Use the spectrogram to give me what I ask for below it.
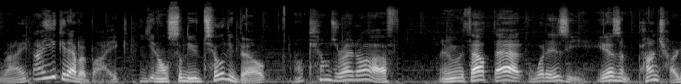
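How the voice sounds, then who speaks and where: Playful dad toy reviewer, animated swoops, jokes constantly, soft music underneath. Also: male voice, medium pitch. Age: middle-aged. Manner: goofy, joking, jumps between bits and impressions. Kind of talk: casual toy unboxing review.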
